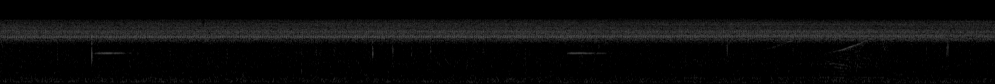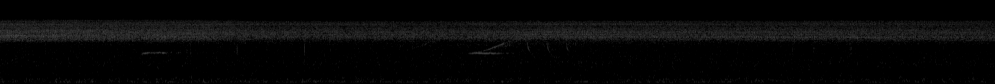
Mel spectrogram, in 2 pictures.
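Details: Summer cicadas, loud at this time of year, make a steady, unbroken high hiss that fills the whole clip and eases slightly in the second half, with faint short bird chirps and brief rising whistles scattered through it.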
